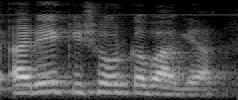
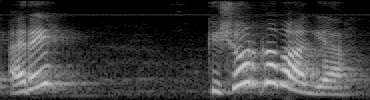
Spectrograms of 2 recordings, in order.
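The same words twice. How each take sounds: First: It runs on without a pause after the first word. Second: An exclaimed first word, then a pause before the rest. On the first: It is a plain remark without surprise. "लेकिन ये बोलते समय आप कैसे बोलोगे?" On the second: The speaker is surprised. "इसको ऐसे बोला गया"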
